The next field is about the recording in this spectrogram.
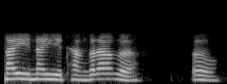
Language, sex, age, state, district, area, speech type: Bodo, female, 30-45, Assam, Chirang, rural, conversation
